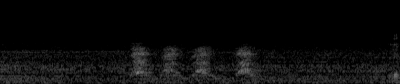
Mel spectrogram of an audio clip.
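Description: Five-week-old pit bull puppy giving four short cries in quick succession, about a second and a half in.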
